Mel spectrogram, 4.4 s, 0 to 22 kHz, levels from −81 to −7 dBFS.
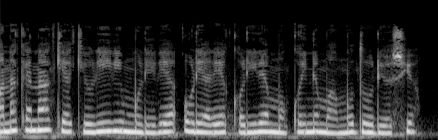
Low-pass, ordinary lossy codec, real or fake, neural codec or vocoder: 19.8 kHz; MP3, 48 kbps; fake; vocoder, 48 kHz, 128 mel bands, Vocos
